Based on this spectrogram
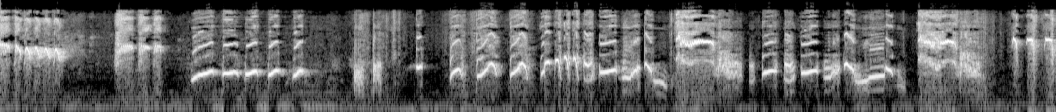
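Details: White-rumped shama song used as a lure to set other shamas singing: a busy mix of high chips, short repeated whistles and looping slurred phrases with harsh bursts, over faint low background noise.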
